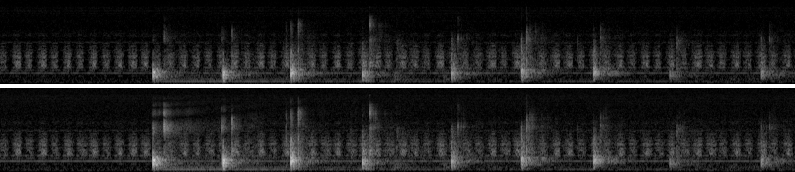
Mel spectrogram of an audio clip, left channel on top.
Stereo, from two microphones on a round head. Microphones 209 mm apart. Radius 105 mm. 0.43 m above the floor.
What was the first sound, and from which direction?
Footsteps, 60° right (ahead or behind).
